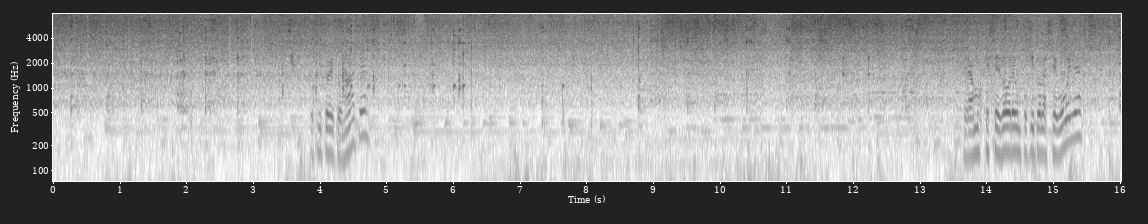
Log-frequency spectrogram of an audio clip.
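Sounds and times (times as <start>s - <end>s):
tongs clicking and scraping pan: 0.0s - 6.4s, 8.8s - 16.0s
vegetables sizzling in a frying pan: 0.0s - 16.0s.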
